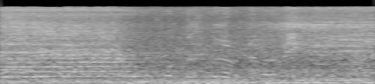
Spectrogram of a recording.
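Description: Steady vehicle engine noise with indistinct voices mixed in.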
